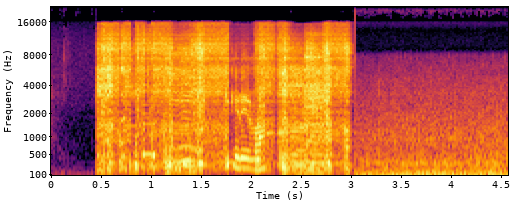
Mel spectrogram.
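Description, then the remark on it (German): Someone talks briefly, then a steady, low droning rumble of a car cabin on the move takes over, even and continuous with a soft hiss of road noise. “Sorry erstmal die Verspätung, aber ich bin jetzt gerade im Auto unterwegs, da habe ich mal zwei Minuten Zeit.”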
